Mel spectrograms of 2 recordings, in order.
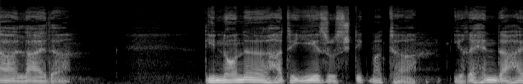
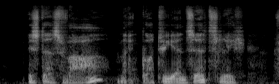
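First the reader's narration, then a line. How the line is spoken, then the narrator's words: Whispering. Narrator (German): flüsterte Mancini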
